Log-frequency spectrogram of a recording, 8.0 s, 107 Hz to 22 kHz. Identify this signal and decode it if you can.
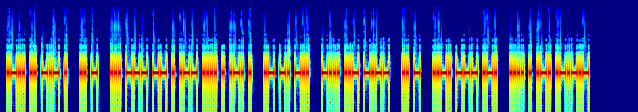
Morse code, heard as a keyed tone, about 50 wpm, 700 Hz. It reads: LIKE IT SOMEWHERE AND BUY IT FOR HER.
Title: Sentences from Top 1400 Words 50wpm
